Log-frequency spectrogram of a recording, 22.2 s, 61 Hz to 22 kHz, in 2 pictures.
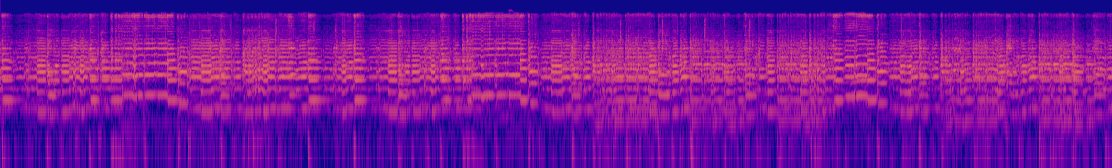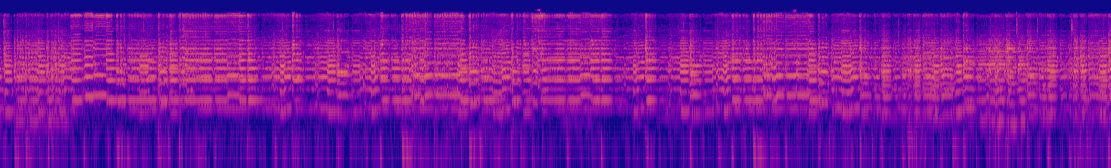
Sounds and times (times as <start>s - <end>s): Violin, fiddle: 0.0s - 22.2s.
